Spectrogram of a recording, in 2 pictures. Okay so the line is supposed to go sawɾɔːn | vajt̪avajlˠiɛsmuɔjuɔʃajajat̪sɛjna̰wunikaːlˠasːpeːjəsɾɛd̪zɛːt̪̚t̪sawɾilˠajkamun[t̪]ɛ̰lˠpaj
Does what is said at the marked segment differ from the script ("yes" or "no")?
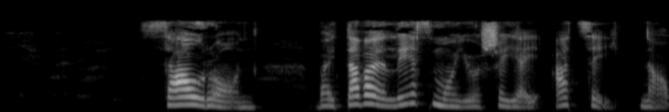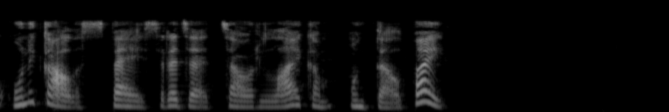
no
